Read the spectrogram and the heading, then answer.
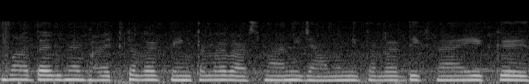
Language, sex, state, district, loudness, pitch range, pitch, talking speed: Hindi, female, Bihar, Madhepura, -23 LUFS, 195-210 Hz, 200 Hz, 160 wpm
